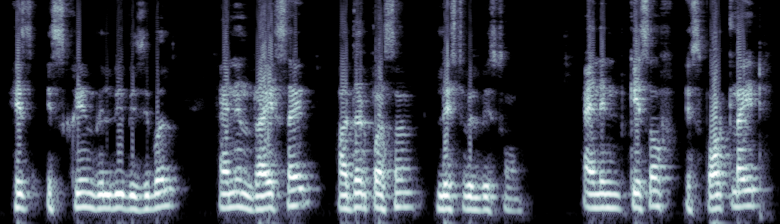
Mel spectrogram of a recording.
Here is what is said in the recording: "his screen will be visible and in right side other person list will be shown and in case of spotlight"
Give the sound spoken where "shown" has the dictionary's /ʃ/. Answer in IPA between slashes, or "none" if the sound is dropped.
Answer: /s/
